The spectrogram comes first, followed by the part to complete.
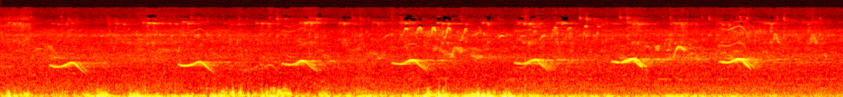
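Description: A bird repeats a short whistled call that rises then drops, about eight times, roughly once a second, with a few faint higher chirps from other birds. Under it runs a louder, uneven low rumble.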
